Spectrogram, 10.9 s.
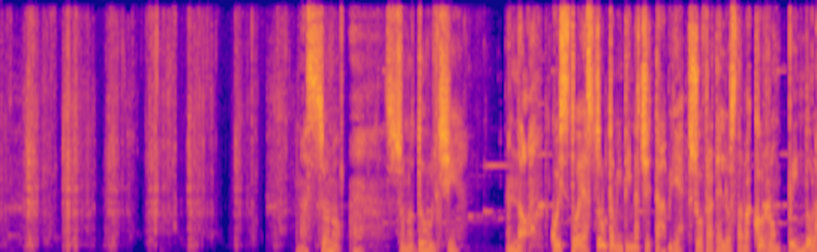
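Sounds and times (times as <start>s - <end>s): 
chewing crunches of sweet cereal being tasted: 0.0s - 4.6s
speech: 4.0s - 6.2s, 6.8s - 10.9s.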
